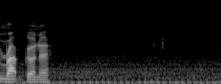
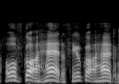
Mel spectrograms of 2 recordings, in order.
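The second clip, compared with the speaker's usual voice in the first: loud and higher, spotting a target; sudden thrilled callout; excited callout; 5 semitones higher, 8 dB louder, much faster than usual. Real, not acted. Spotting an enemy.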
